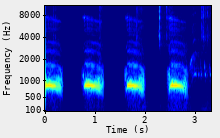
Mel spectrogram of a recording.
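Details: Zebra dove lure call, local bird: four drawn-out mellow coos in steady succession about every 0.85 seconds, followed by a faint thin trailing note.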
